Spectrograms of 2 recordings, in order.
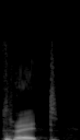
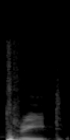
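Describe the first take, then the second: First: The vowel is a short 'e' sound. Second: The vowel is a long 'ee' sound. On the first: The speaker calls it right. "It is थ्रेट" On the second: The speaker calls it wrong. "It's not थ्रीट"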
